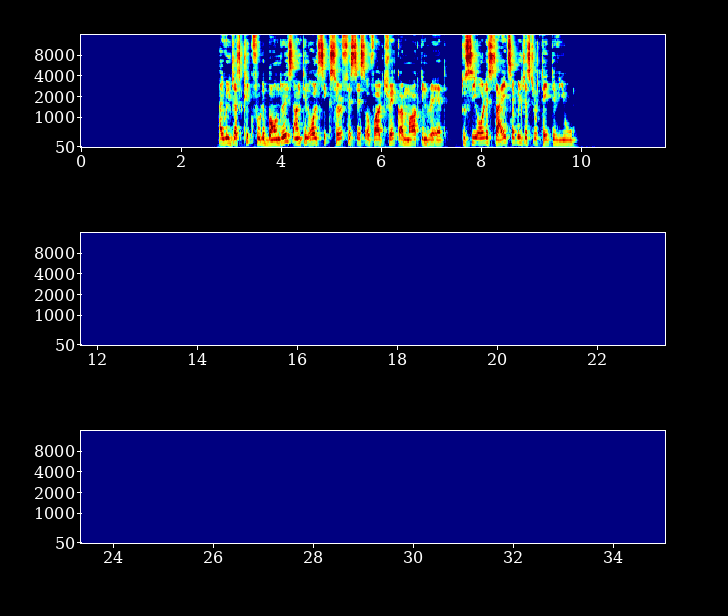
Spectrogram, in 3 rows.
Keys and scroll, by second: 0.3 1.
